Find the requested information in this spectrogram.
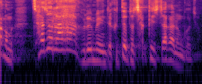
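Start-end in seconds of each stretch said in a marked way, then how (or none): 0.4-1.0 high playful call. Retold or imitated. Child hiding in hide-and-seek calls back to the seeker, high playful shout. Hider calling back in game.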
